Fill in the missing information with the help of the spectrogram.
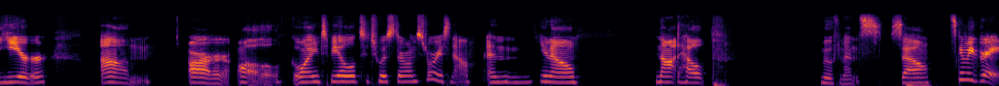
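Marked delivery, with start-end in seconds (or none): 8.9-10.0 dry, sarcastic tone meaning the opposite. Complaining about police departments dropping body cameras: sarcastic.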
